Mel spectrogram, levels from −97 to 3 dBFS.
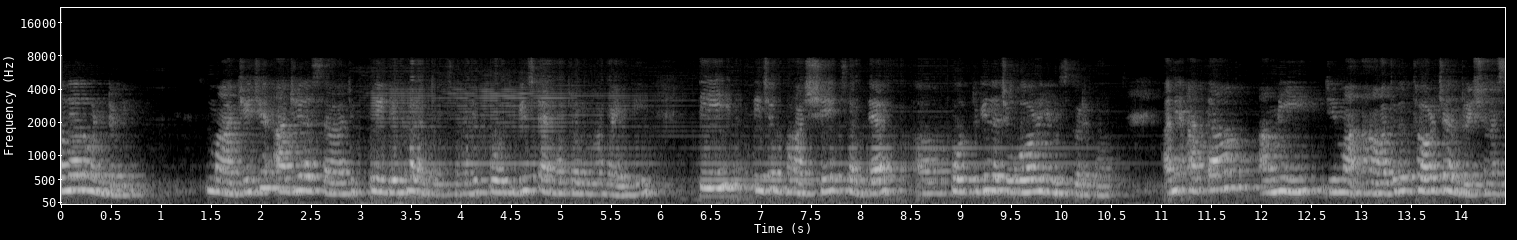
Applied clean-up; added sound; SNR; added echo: neural separator model SepFormer DNS4.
